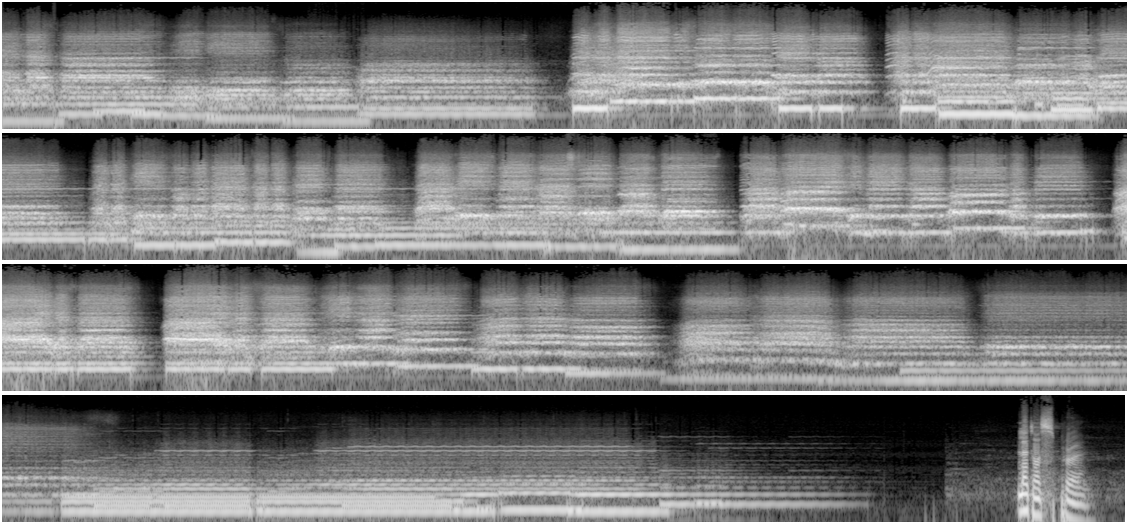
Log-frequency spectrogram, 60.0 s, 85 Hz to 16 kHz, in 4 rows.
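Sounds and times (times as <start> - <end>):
choir singing a hymn: 0.0 - 56.4
steady low hum: 0.0 - 59.9.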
